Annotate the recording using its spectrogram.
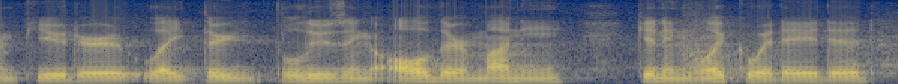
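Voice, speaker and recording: The background is quiet. A man speaks at a moderate pace with a fairly low pitch. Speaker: crypto trading streamer. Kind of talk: live chart analysis. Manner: monotone; casual with fillers.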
